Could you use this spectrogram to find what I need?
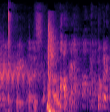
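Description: A body thuds onto the floor.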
